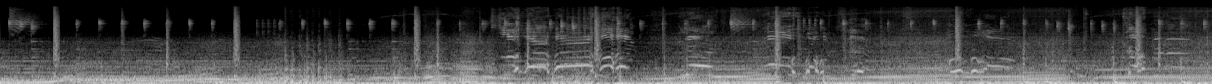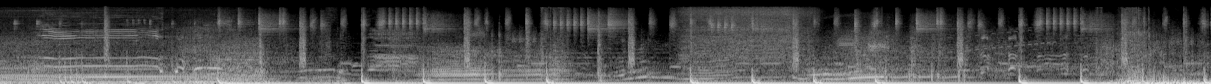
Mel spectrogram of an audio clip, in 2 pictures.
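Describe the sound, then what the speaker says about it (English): An 800 bhp Nissan GTR launches on a half-mile drag strip in the UK. The engine roars loudly, with popping bangs and tire squeal as it pulls away at full throttle. "I am lining up with Josh in 800 brake horsepower GTR for the first run."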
